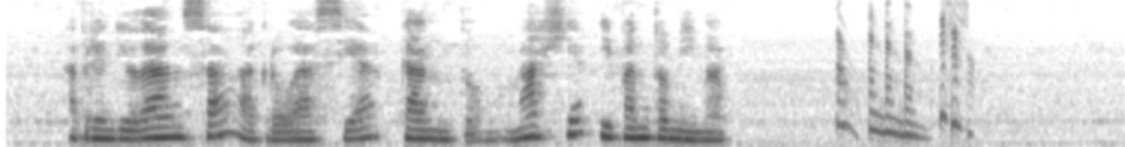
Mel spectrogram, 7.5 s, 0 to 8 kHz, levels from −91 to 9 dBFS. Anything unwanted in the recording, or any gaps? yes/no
yes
